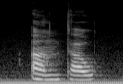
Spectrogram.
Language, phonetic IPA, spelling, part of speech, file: Polish, [ˈãntaw], antał, noun, Pl-antał.ogg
